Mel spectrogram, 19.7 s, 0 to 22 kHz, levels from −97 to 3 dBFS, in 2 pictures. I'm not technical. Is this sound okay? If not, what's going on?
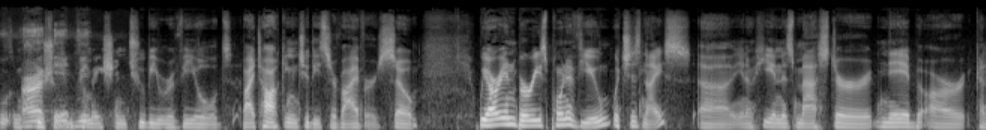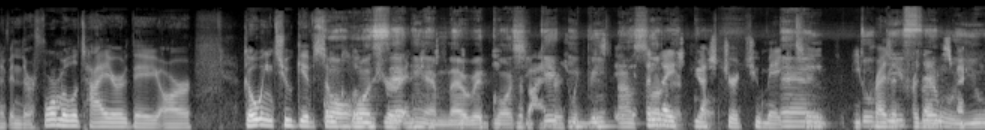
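No. In several places the speech gets turned down, which is the pattern of speech suppressed in double talk. The likely cause is that both ends of a call were talking at once, and the echo-cancelling system couldn't tell this talker from the echo of the other person, so it turned both down. The voice dips or drops out in pieces at 0.0–0.36, 0.55–1.24, 13.44–17.08 (the longest stretch), 17.3, 18.01–18.43 and 18.91 to the end.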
